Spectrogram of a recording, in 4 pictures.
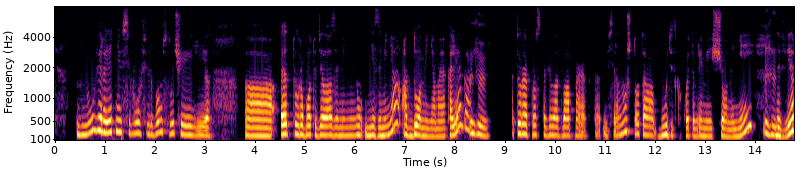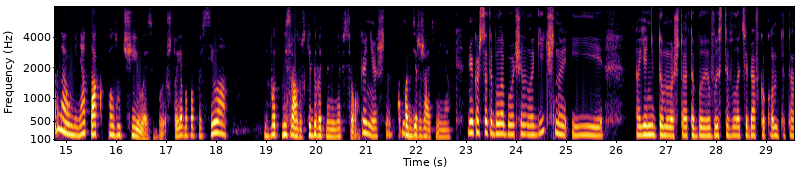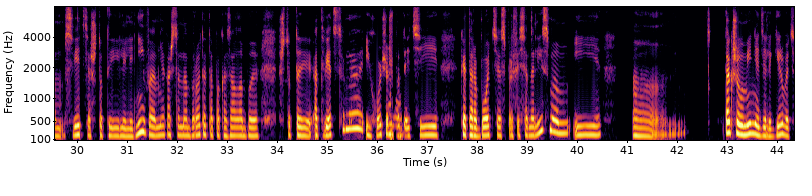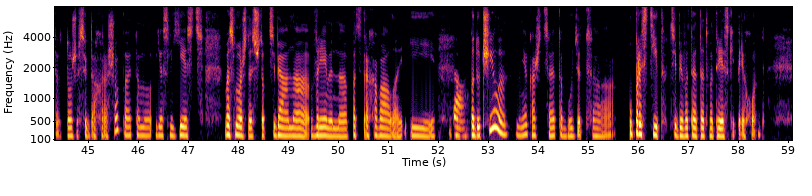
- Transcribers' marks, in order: tapping
- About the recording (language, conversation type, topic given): Russian, advice, Как справиться с неуверенностью при возвращении к привычному рабочему ритму после отпуска?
